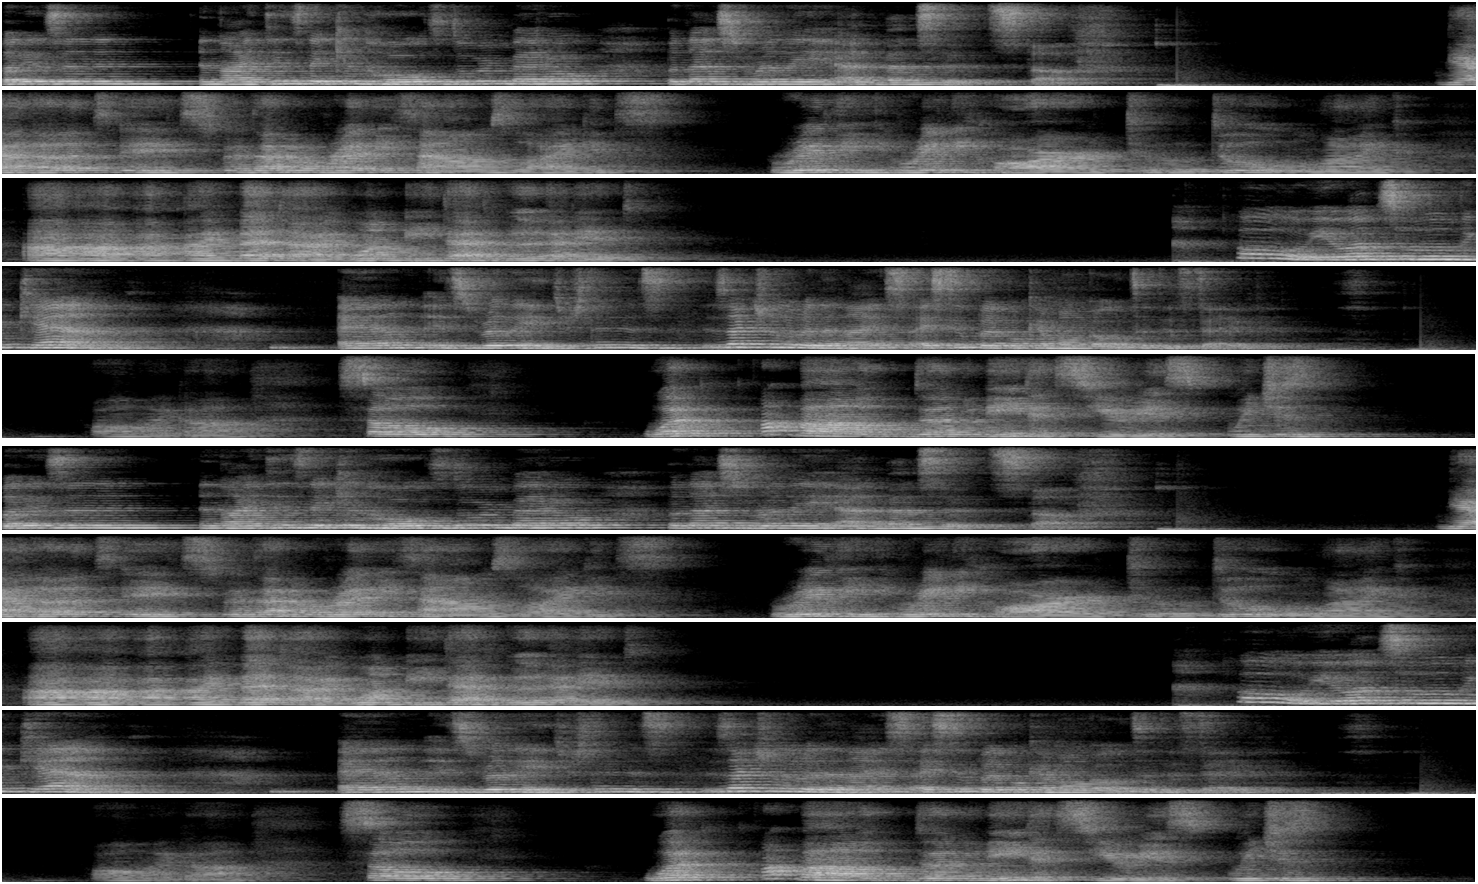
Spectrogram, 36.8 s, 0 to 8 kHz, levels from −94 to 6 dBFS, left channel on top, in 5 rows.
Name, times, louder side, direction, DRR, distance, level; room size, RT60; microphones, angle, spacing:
voice 1, 0.0-5.5 20.9-22.8 23.1-23.3 23.8-28.4, left 1 dB, 30° left, -2 dB, 0.5 m, -25 dB
voice 2, 7.2-10.6 11.2-14.3 14.8-17.8 29.9-30.7 31.2-31.7 32.7-32.9 33.3-36.0, equal, 45° left, -7 dB, 0.9 m, -27 dB
2.4 x 2.3 x 2.2 m, 1.0 s
head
